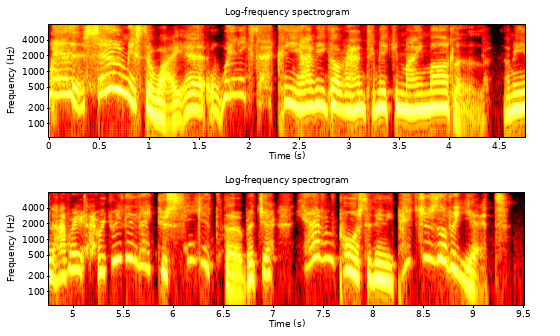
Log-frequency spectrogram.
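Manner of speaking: high, lilting, sing-song character voice. Retell how he went into Daisy mode to question you about a model, in the Daisy voice. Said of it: "he put on the Daisy voice".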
